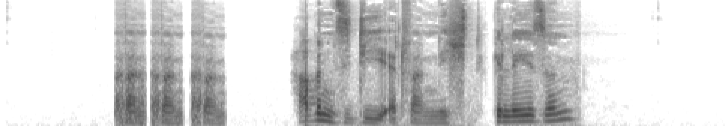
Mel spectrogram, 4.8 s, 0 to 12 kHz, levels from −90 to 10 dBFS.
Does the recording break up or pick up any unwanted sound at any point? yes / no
yes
